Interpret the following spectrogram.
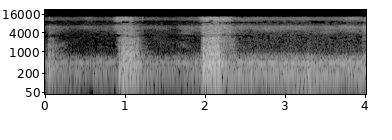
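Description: Two faint, short puffs of breath about a second apart, a child blowing at a candle flame.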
